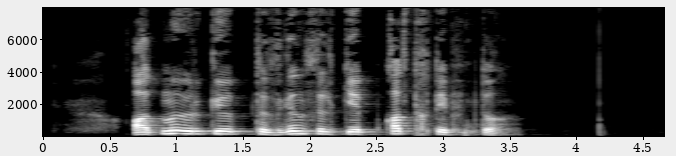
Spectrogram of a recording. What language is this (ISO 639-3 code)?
uig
